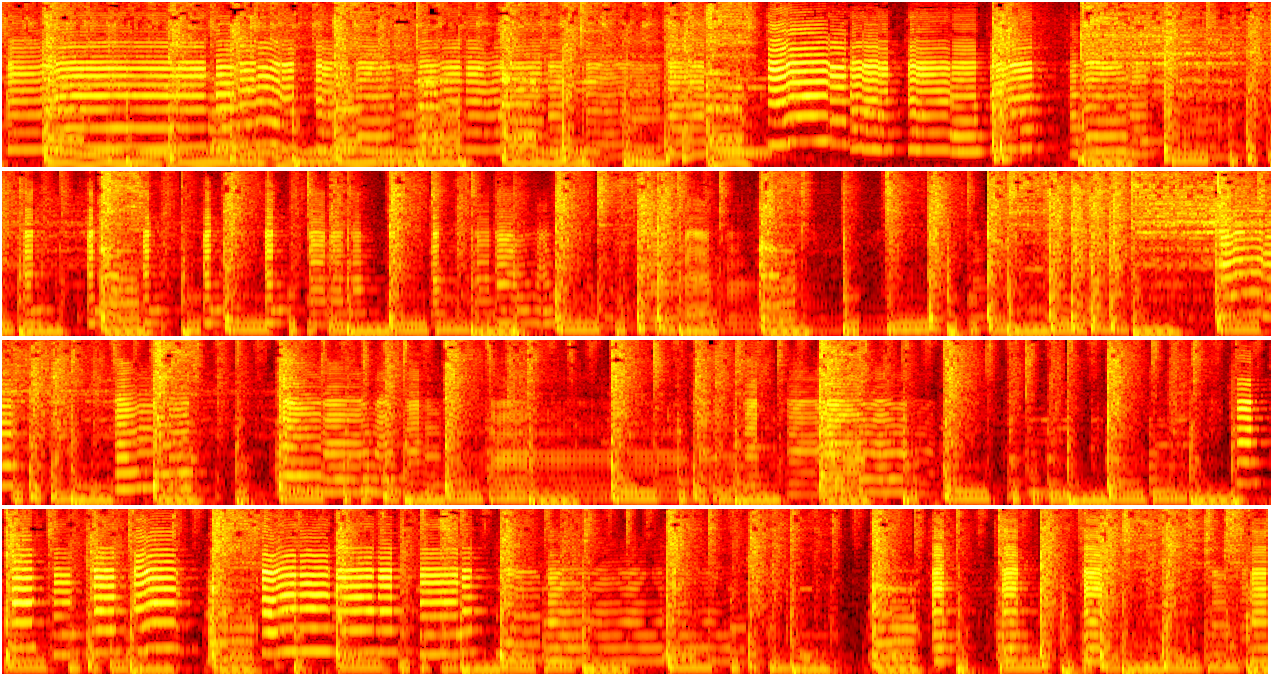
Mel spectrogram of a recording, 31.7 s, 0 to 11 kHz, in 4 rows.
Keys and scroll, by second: 2.8 alt+a, 5.3 Escape, 8.7 2, 8.8 Return, 9.9 alt+a, 20.3 Escape, 28.7-29.7 typing, 31.2 alt+a.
